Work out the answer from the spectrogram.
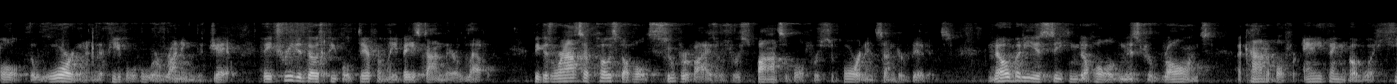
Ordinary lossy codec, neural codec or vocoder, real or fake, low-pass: AAC, 32 kbps; vocoder, 22.05 kHz, 80 mel bands, HiFi-GAN; fake; 7.2 kHz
